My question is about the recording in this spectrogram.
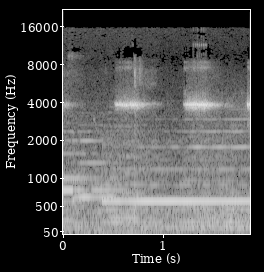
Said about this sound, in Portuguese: Olha quem apareceu hoje no Mensagens. Um grilo.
